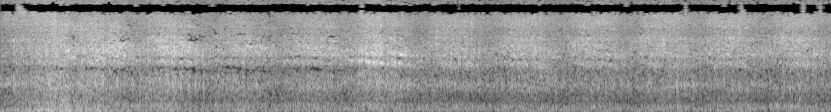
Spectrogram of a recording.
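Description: Frecciarossa high-speed electric passenger train passing close by at speed: a loud rush of wheels on rail and air that swells in the first second. It stays loud, pulsing about twice a second as the coaches go by.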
